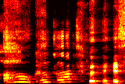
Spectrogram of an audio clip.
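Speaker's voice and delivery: high, sweet voice.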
